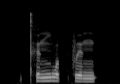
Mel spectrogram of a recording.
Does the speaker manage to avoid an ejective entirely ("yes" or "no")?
yes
